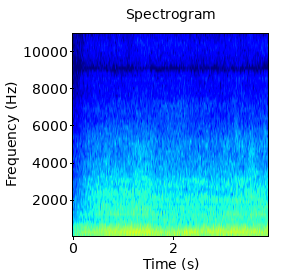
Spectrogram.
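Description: A Honda PCX125 scooter pulls away on a ride, its engine a steady mid-pitched hum that rises slightly as it gets going, heard close and alone with no voices.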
